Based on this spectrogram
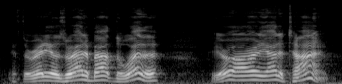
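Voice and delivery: ferry captain character. Acted. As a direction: retort in a swinging captain's voice. Captain answering back.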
